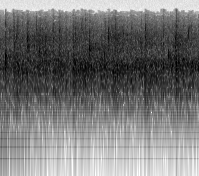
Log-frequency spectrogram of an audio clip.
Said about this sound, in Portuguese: Tem alguém para dar uma aplauso a Jesus aí?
